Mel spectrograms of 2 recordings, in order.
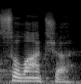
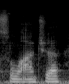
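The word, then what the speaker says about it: Sláinte: name of that place it's called solanta but it's spelled like slain s l a i n t but it's it's an Irish pub called salanta and really if you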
